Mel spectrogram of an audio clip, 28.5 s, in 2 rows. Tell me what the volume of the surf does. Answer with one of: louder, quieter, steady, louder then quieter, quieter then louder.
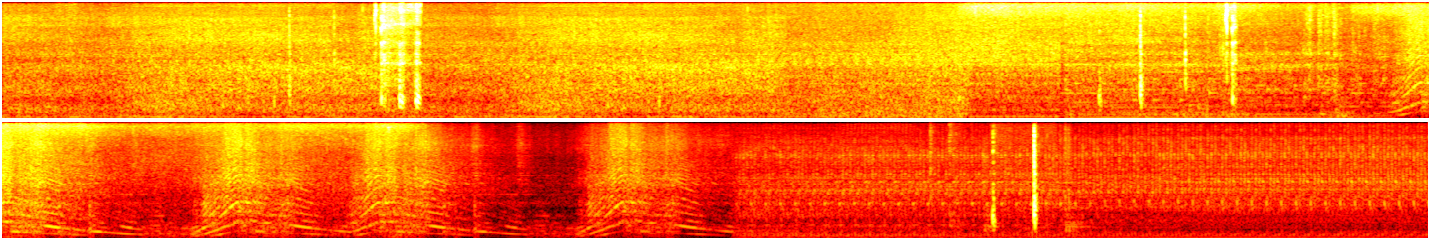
quieter.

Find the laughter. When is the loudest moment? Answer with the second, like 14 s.
4 s.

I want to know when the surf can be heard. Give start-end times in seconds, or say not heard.
0.0-18.5.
